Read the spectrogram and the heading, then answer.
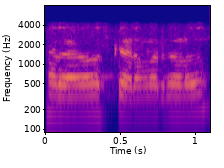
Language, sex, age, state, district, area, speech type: Malayalam, male, 18-30, Kerala, Kasaragod, rural, conversation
